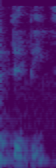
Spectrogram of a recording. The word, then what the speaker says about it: delete: And then the next word is delete, not delete. If you say delete, you're actually exchanging it for this A sound. So it is delete.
